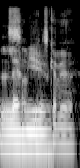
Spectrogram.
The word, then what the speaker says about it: Lemieux: Jag tänker ju Pittsburgh, men så jag hade faktiskt inte koll på att det var Montreal som var hemstaden, men Lemieux, ja, hur uttalar man det på franska? – Han sa ju faktiskt själv Mario Lemieux om sig själv, så Lemieux.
